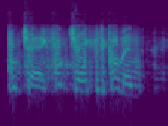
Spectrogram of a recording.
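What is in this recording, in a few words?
German chat, speech; War Thunder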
